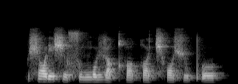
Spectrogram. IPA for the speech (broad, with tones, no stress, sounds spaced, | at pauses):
ʃ ɔ˦ ɾʲ e˦ ʃ ɪ˨˦ sʷ ɪ˦ ŋ o˦ vʲ ɔ˨ qʰ o˦ qʷ e˦ t͡ʃʰ ɔ˦ ʃ u˧ pʼ ʊ˦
